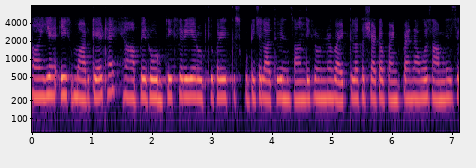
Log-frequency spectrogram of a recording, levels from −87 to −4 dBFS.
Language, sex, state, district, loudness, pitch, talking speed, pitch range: Hindi, female, Bihar, Bhagalpur, -34 LUFS, 230 Hz, 310 wpm, 225-235 Hz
